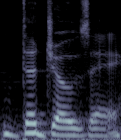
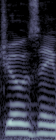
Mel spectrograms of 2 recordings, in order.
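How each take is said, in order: First: The D is said as its own syllable. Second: The D is joined into the first syllable. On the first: The speaker calls it wrong. "you may have pronounced it de Jose. But you are wrong" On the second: The speaker calls it right. "That's Jose with a D"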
